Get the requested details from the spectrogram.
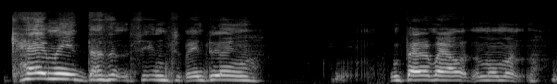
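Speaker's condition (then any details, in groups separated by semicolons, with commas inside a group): Cerebral palsy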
